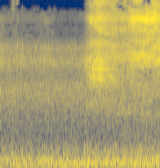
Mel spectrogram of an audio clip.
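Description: Low, steady rumble of city traffic around a large square, with a rise in hiss about a second in.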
